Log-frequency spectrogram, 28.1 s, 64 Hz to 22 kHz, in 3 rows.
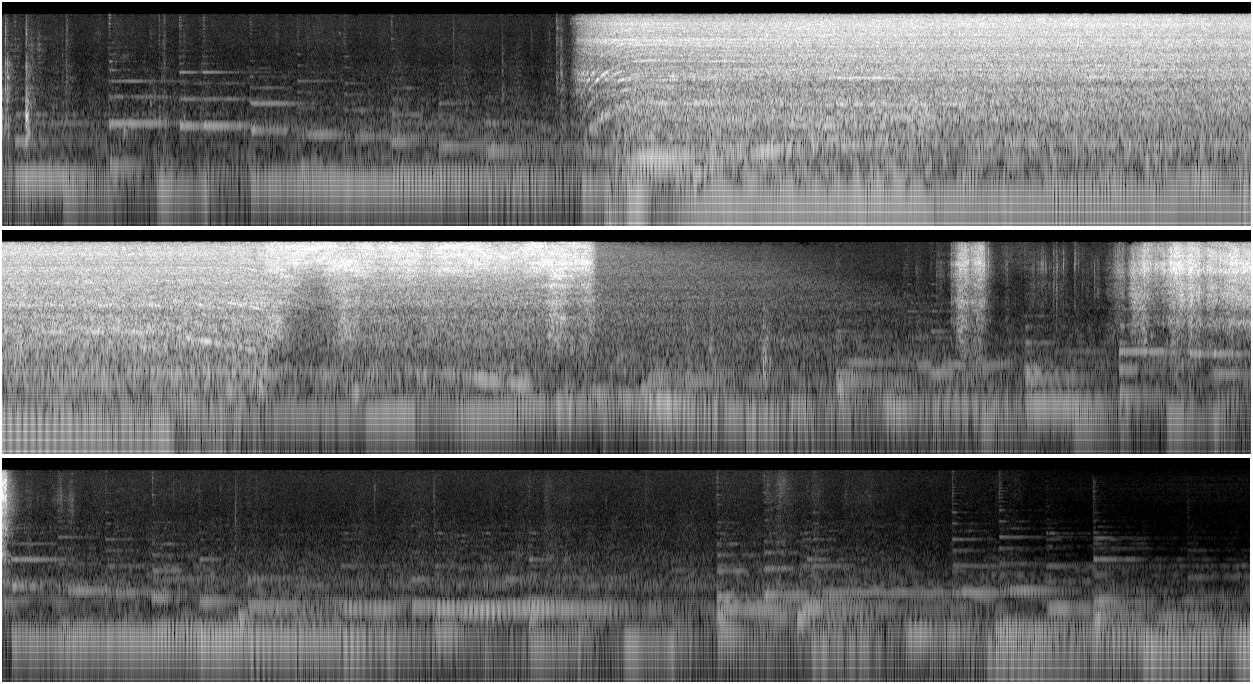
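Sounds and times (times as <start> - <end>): electric sander running: 4.3 - 16.8.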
